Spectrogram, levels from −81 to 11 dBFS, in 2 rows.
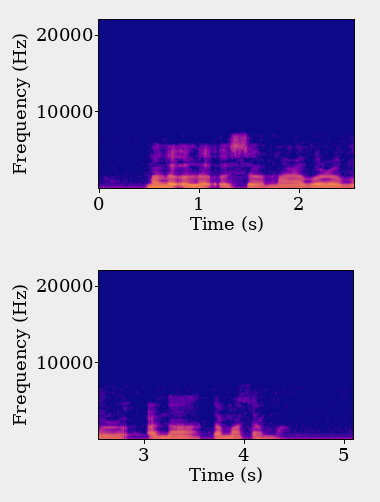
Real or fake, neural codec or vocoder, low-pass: real; none; 7.2 kHz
